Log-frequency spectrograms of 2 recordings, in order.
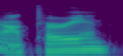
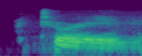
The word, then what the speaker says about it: Arcturian: That's how you say it, Octurian. Arcturian.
